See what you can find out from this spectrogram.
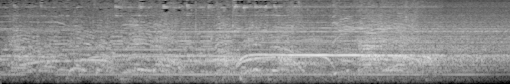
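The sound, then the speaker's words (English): Protesters in the street outside a jail cheer and whoop late at night as the jail's lights come back on, a dense, steady wash of many voices, with rising shouts and a few high calls standing out. The noise stays loud throughout, with no single speaker audible. “And it's late at night and the lights come back on and you see all of the inmates flipping the switch in their cells and the jail light up and everyone sort of cheer on the street.”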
